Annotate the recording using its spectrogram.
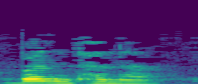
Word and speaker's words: bandhana: If I say bandhana, the accent is on the dha, bandhana, just because of the aspiration.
